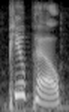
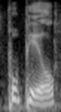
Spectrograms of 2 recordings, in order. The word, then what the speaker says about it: pupil: red 336 says pupil say pupil down say poo pill word 337 says plagiarism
